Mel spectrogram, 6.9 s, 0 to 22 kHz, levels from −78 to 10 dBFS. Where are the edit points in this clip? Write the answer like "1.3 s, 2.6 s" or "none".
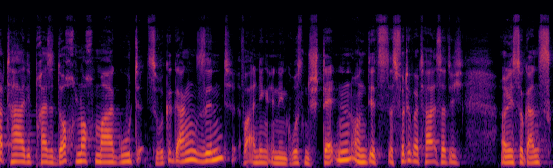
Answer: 3.3 s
